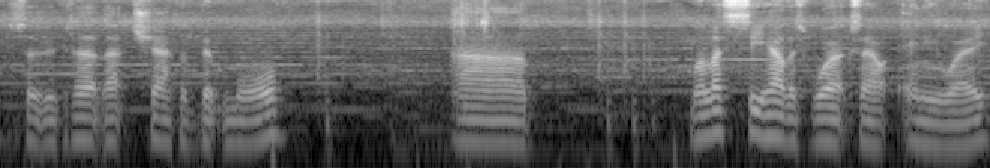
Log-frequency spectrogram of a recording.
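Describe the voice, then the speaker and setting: A low-pitched man talks his way through a turn-based game in an easy, chatty let's-play style. He thinks aloud, stumbles over a word now and then, and clear game music plays behind him. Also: steady tone, a little slow, poor audio. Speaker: gaming streamer. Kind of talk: casual let's-play commentary.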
